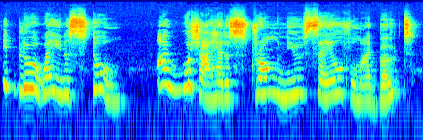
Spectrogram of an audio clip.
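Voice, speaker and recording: A woman's voice: sits high, lively intonation, slow, pitched above the performer's own voice. A woman voicing an upset, wistful goat in a children's storybook. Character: upset goat boat-owner, bleating and wistful.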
